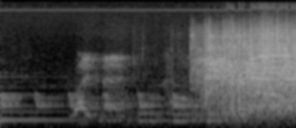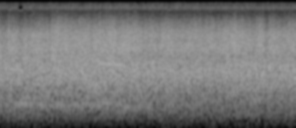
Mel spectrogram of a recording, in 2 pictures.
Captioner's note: applause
